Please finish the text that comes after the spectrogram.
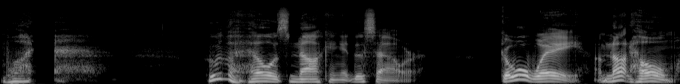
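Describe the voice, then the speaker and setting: A man acts out a world-weary anime hero with a mid-pitched voice. He speaks slowly, halting and raw, with a sardonic, grouchy edge, in a dry, close ASMR roleplay recording. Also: no room sound. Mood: irritated. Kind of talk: ASMR roleplay dramatic acting.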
